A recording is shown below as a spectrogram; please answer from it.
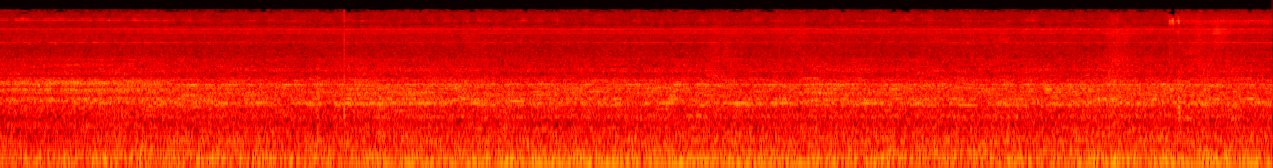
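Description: Steady low hum and hiss of room noise, unchanging and without any distinct events.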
